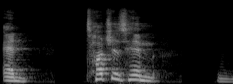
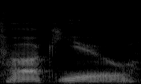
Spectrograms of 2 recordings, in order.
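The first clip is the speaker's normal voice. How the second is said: very quiet croaking voice, barely audible; 13 semitones lower, 16 dB quieter than usual. Retelling a scene where a malformed person answers: croaking voice. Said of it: "you just hear this croaking".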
